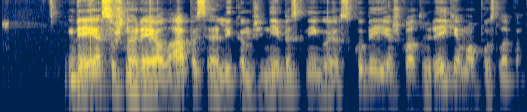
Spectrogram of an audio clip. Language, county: Lithuanian, Klaipėda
